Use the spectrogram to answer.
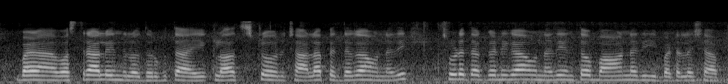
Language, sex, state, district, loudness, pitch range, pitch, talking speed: Telugu, female, Karnataka, Raichur, -24 LUFS, 190-215 Hz, 205 Hz, 155 wpm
